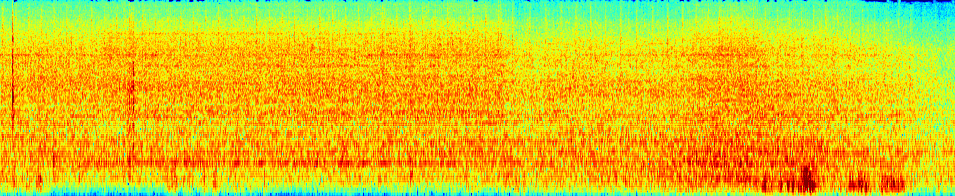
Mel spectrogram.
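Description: Steady mechanical running noise with a faint hum, broken by two sharp clicks in the first two seconds and a few short knocks around ten seconds in.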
